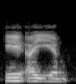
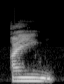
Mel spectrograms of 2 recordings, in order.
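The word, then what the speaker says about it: ऐं: So it is Aim. Just like Nai, it is Aikara. Aim or Aing. In the nasal Aing or Aim. If it is separately chanted, then it is to be completely pronounced as Aim.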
